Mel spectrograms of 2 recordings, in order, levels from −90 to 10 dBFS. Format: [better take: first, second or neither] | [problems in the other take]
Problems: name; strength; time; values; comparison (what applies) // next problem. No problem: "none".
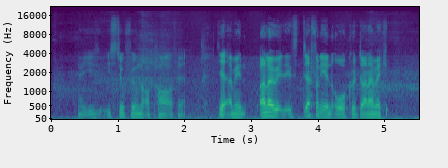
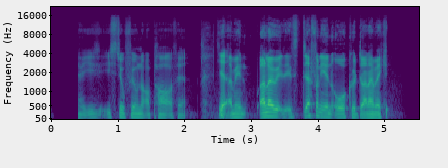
second | hiss; faint; throughout; 20 dB below the speech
